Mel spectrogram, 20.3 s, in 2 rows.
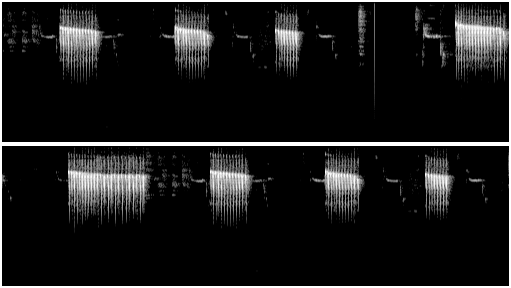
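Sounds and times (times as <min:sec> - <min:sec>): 
Prinia rattling trills: 0:00.0 - 0:07.4, 0:08.1 - 0:20.2.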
